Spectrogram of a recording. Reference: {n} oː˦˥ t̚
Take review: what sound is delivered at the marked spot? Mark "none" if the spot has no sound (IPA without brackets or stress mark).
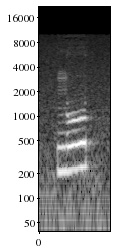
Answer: n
